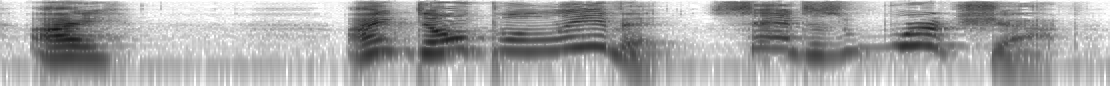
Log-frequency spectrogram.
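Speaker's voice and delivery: wide-eyed gasping question; amazed boy. Acted.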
